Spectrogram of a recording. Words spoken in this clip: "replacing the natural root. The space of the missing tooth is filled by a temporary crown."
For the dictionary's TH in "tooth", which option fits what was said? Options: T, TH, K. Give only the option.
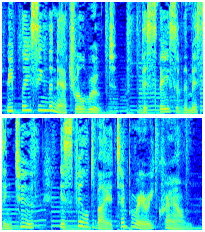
TH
